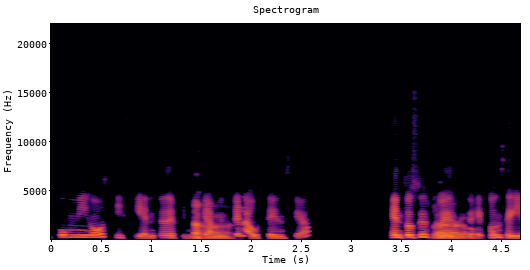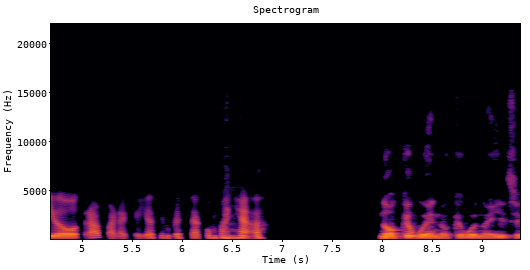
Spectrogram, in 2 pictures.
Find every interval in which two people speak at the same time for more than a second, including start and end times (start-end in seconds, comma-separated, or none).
none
